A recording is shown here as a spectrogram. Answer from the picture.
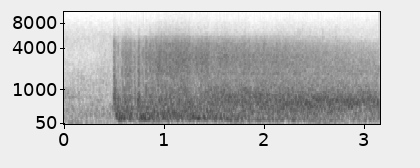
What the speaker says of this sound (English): It's the riverboat, firing its cannons to try to raise us up.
